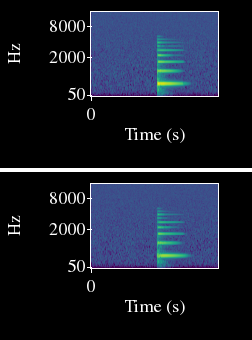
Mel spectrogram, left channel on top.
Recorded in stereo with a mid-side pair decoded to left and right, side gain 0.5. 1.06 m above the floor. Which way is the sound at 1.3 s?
35° left.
